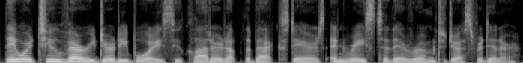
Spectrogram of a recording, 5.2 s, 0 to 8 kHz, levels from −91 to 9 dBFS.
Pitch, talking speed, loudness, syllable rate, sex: 185 Hz, 240 wpm, -20 LUFS, 5.6 syllables/s, female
